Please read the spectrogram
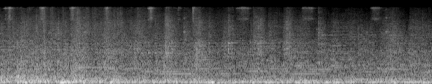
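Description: Fairground music playing over the running noise of a small children's roller coaster, its train rumbling and clicking along the track.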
